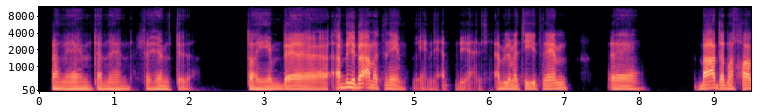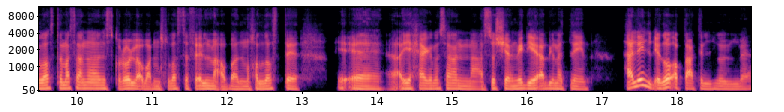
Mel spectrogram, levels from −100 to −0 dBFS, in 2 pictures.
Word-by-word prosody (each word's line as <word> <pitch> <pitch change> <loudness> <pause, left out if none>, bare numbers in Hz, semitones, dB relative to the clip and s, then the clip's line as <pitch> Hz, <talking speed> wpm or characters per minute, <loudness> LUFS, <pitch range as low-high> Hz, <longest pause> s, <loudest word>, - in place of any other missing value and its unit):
تمام، 95 -1 0
تمام، 95 0 -3 0.2
فهمت 100 -1 -3
ده، - - -8 0.7
طيب 100 0 0 0.6
قبل 165 +1 +5
بقى 155 -1 +6
ما 130 - +1
تنام، 115 -3 -3
يعني 120 -2 -13
قبل 120 0 -12
يعني - - -13 0.2
قبل 115 +1 0
ما 110 - +1
تيجي 110 +2 -1
تنام، 115 +1 0 0.6
آآ، 105 -2 0 0.7
بعد 125 +4 +5
ما 120 -1 +1
خلصت 120 +3 +2
مثلًا 125 -1 -1
scroll 115 +2 0
أو - - +1
بعد 100 -2 -2
ما 100 - -6
خلصت 110 +3 -4
فيلم 110 +1 0
أو 100 -2 -1
بعد 100 0 -3
ما 100 -1 -4
خلصت 105 0 -2 0.5
آآ، 105 -2 -1 0.2
أي 115 0 +2
حاجة 110 +1 +1
مثلًا 110 -2 -3
على 100 0 -6
الsocial 110 +1 0 0.2
media 115 -1 +4
قبل 115 +2 0
ما 110 -1 -2
تنام، 105 -2 -5 0.5
هل - - +4
الإضاءة 175 - +4
بتاعة 105 -6 -2
ال 105 0 -6
ال 100 0 -7
110 Hz, 145 wpm, -22 LUFS, 100-115 Hz, 0.7 s, بقى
